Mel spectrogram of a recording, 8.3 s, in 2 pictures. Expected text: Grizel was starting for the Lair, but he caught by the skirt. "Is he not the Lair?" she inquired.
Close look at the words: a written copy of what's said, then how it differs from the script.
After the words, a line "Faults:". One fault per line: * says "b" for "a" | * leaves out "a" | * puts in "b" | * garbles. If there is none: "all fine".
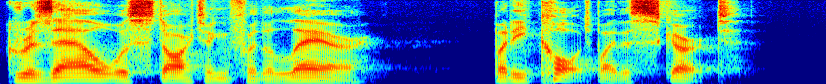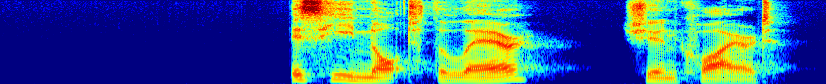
Grizel was starting for the Lair, but he caught by the skirt. "Is he not the Lair?" she inquired.
Faults:
all fine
